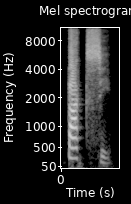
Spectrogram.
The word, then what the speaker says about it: táxi: pronúncia mas olha só táxi esse x aqui pessoal em táxi ele tem ao mesmo tempo o som de k s ta-se se você pronunciar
